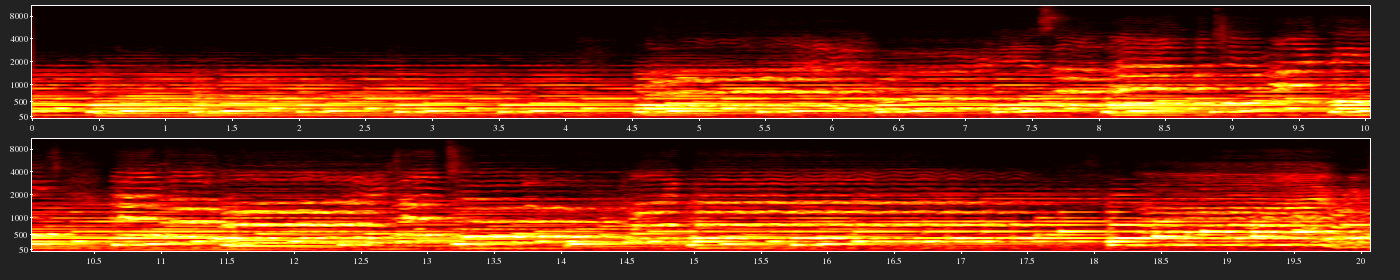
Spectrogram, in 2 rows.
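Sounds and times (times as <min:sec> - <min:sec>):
choir singing a hymn: 0:04.1 - 0:20.0.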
